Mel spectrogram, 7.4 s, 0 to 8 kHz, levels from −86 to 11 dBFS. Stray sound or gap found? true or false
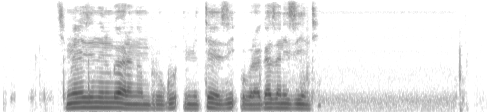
false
